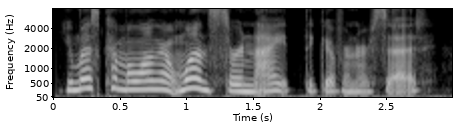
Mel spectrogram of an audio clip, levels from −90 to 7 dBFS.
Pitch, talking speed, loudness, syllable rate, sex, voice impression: 255 Hz, 220 wpm, -22 LUFS, 5.5 syllables/s, female, feminine, slightly young, powerful, bright, slightly soft, slightly muffled, slightly cute, friendly, lively, kind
